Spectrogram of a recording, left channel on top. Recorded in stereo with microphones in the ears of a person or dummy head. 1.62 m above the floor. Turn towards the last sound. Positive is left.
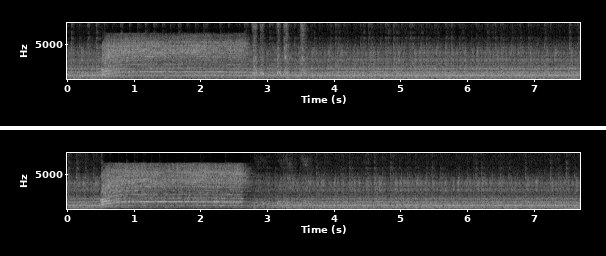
turn(degrees=50)  # may be behind; listen again after turning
